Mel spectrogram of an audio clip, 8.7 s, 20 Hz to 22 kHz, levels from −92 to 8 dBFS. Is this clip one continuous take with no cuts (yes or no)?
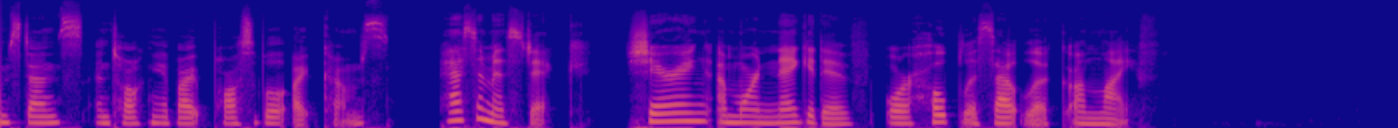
yes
